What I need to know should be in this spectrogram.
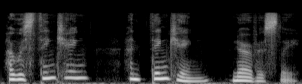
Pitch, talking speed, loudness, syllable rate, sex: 220 Hz, 100 wpm, -18 LUFS, 4.3 syllables/s, female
